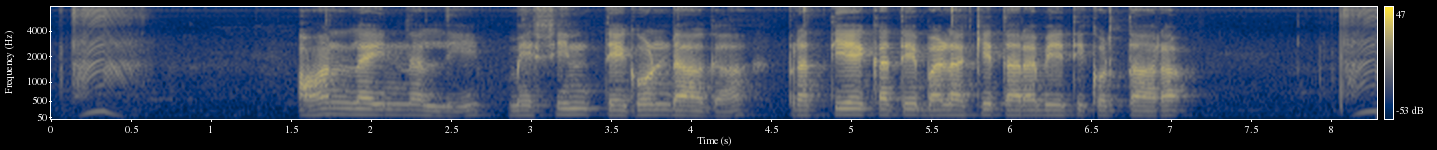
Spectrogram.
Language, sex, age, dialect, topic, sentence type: Kannada, male, 18-24, Coastal/Dakshin, agriculture, question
